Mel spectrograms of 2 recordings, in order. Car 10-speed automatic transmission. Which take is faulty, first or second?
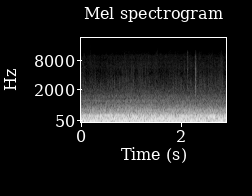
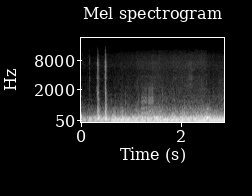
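second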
